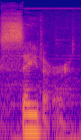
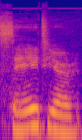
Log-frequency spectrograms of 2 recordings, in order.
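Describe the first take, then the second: First: The word is said in a standard accent. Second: The word is said in a Scottish-style accent. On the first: This is the actual pronunciation. The speaker calls it right. "I never knew that it was actually satyr" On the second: This is how a character in the game says it. The speaker calls it wrong. "I always used to think that it was actually pronounced satyr, like he says it"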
